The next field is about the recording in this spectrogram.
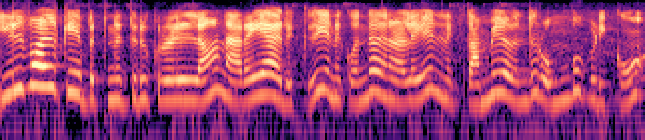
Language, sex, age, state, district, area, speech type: Tamil, female, 18-30, Tamil Nadu, Tiruchirappalli, rural, spontaneous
